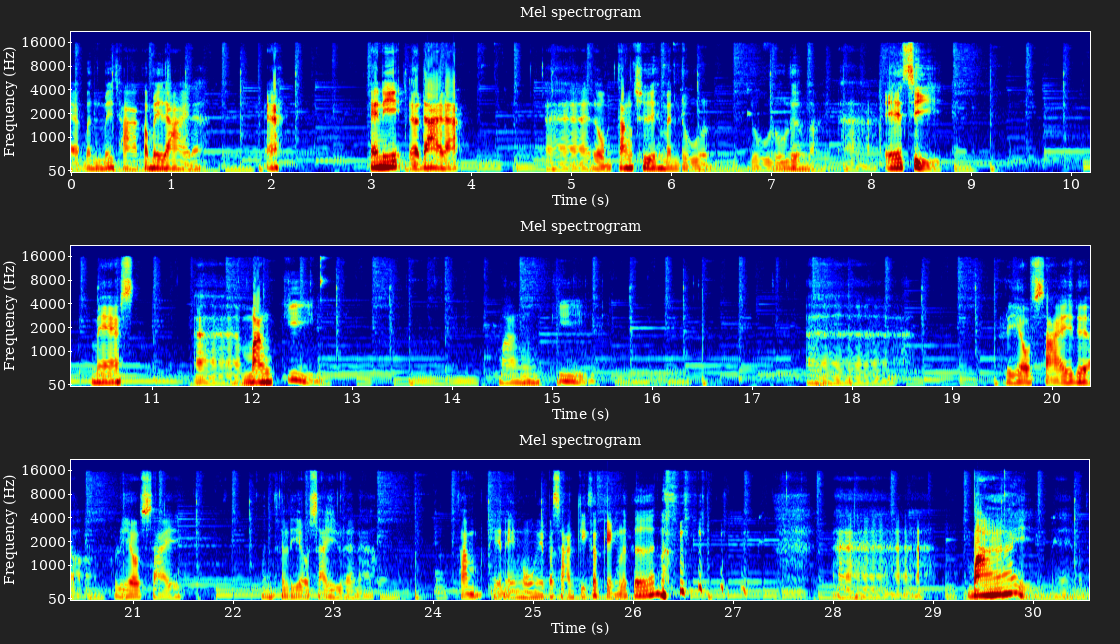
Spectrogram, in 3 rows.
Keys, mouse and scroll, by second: 0.6 ctrl+middle click, 1.8 ctrl+middle click, 4.0 click, 5.8 click.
